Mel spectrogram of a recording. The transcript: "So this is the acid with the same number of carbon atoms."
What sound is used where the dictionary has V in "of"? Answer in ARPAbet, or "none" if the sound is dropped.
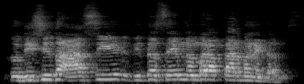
P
